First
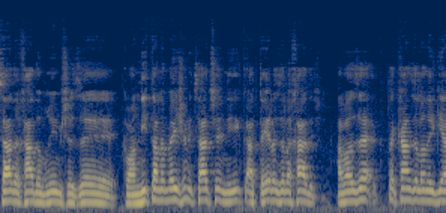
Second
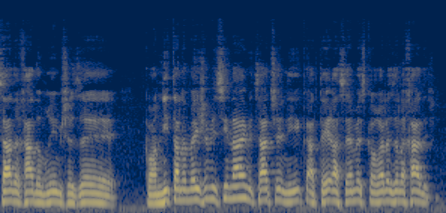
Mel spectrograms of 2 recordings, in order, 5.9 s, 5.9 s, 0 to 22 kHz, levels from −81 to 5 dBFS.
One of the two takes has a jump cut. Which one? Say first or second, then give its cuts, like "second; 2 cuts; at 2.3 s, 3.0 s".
first; 4 cuts; at 1.6 s, 2.5 s, 3.6 s, 4.4 s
